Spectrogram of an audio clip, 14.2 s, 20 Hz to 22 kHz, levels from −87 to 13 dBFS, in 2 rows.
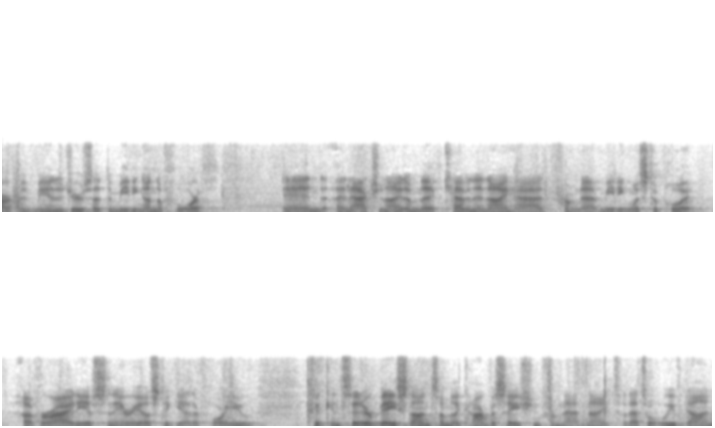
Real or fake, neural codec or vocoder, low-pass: fake; vocoder, 44.1 kHz, 128 mel bands every 256 samples, BigVGAN v2; 7.2 kHz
